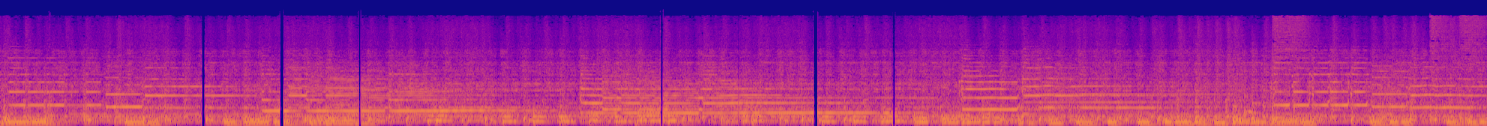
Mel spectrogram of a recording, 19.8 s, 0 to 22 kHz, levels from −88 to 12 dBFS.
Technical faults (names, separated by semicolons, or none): gap between stream segments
